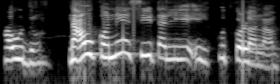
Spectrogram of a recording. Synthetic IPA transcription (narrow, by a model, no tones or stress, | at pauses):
ɦɐwd̪u | naːʋukoneːsiːʈɐlːikuːt̪̚kɔɭːoːna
